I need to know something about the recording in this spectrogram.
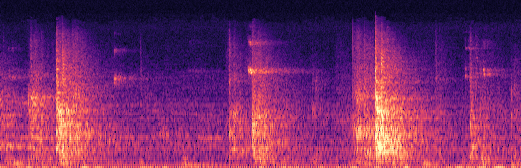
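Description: A squash ball smacks against the walls and rackets with sharp echoing cracks.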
